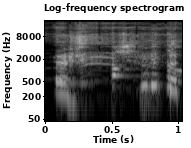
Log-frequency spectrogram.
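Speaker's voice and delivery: high, breathy burst of laughter. Real, not acted. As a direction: crack up at the punchline. Laughs at the fight punchline.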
